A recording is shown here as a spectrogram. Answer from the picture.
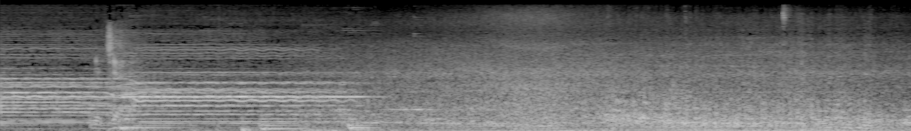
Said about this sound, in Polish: To, co Państwo słyszeli, to właśnie była praca tej lokomotywy, dokładnie praca wentylatorów oporów rozruchowych.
